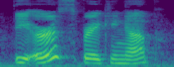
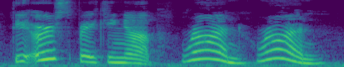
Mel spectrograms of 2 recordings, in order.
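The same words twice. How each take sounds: First: Loud, puzzled rising question; confused repeating. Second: Loud storybook cries of alarm; shouted warning. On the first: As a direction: echo the news in disbelief. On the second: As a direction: urge everyone to flee, voice rising. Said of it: "running and shouting". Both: A narrator's reading.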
